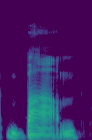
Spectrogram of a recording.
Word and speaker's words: bomb: The B is silent. Bomb. – Aye, that's true. Okay, bomb. – You're still saying a B at the end.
